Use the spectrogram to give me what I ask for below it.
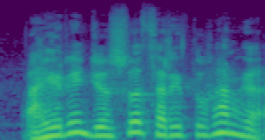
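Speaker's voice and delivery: ordinary talk, nothing marked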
